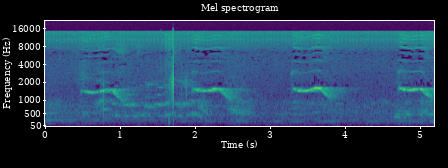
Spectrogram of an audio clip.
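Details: Asian koel (Eudynamys scolopaceus) calling in the evening from a jamun tree gives clear whistled notes that slide downward, repeated about every one and a half seconds, with a sharp click and a faint background murmur.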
